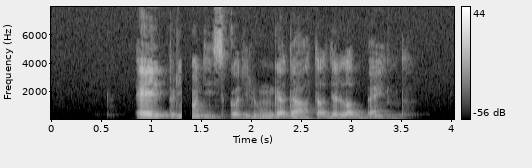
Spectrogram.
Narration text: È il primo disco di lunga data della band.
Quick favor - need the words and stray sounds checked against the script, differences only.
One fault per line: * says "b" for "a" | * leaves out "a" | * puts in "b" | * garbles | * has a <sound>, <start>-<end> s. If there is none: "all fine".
* has a dropout, 1.3-1.4 s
